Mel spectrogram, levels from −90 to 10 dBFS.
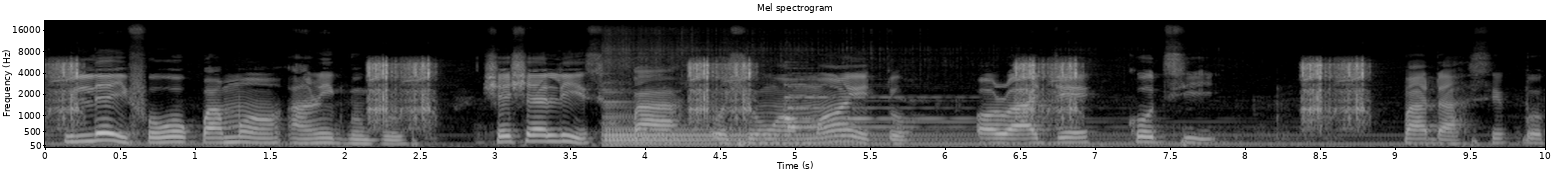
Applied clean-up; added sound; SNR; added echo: none; Piano + Camera; 4 dB; none.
